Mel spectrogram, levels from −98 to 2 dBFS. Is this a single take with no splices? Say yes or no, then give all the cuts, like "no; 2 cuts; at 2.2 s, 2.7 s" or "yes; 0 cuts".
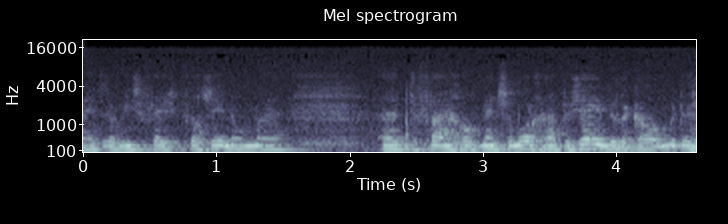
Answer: yes; 0 cuts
